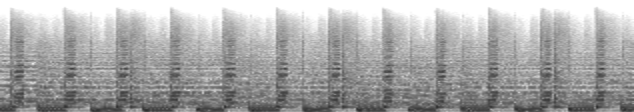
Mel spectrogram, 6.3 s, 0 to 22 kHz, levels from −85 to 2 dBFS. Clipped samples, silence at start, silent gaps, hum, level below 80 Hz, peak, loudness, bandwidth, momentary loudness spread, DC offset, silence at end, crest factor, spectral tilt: under 0.1%; 0 s; none; none; -26 dBFS; -6 dBFS; -21 LUFS; 15 kHz; 2 LU; under 0.1%; 0 s; 14 dB; -5.5 dB/octave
